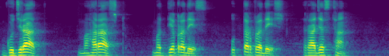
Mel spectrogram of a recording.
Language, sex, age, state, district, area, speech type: Gujarati, male, 30-45, Gujarat, Anand, urban, spontaneous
